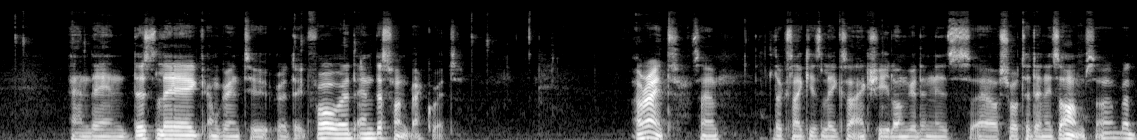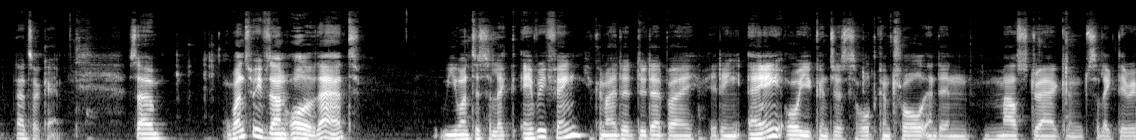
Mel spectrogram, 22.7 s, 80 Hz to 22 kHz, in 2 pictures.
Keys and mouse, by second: 1.8 r, 3.5 r, 5.1 middle click, 13.1 a, 13.3 a, 14.0 middle click, 17.5 a, 17.7 a, 20.2 ctrl+click.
